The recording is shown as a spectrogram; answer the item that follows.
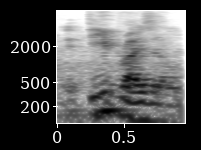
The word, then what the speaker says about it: debris: It is much easier for us as humans to understand how a hard head will protect our head from feeling debris, debrise라고 발음해야 됩니다.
